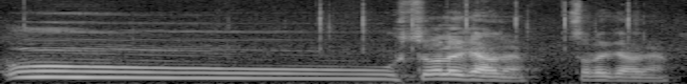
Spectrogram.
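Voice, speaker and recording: A tired man commentating his own football video game match, swinging from low muttering to shouted goal calls. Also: sing-song, drawn-out words, highs cut off. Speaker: gaming YouTuber. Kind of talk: live gameplay commentary.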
